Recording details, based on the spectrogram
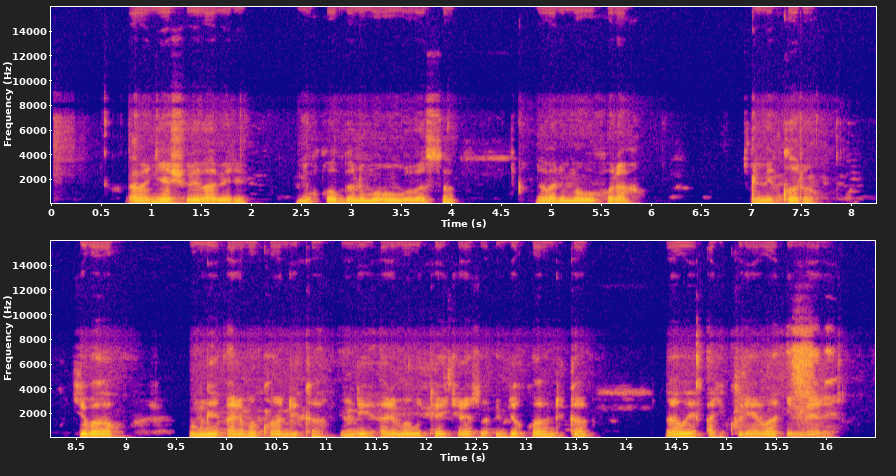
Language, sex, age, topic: Kinyarwanda, male, 25-35, education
